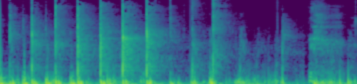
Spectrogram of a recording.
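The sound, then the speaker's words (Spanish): Applause made of a quick, uneven run of sharp hand claps, about a dozen crisp hits over a few seconds. The clapping is moderately loud and carries no voices. “Ah, mira, un aplauso. Un aplauso, un aplauso.”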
